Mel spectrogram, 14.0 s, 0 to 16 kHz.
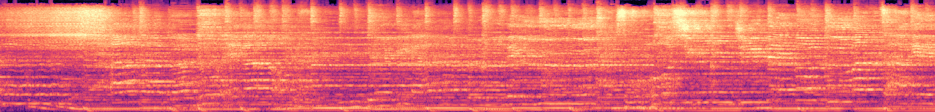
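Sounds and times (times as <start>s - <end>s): karaoke backing track: 0.0s - 14.0s
person singing: 0.0s - 14.0s.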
